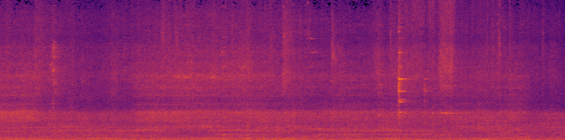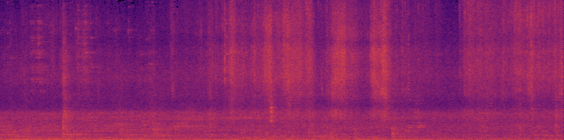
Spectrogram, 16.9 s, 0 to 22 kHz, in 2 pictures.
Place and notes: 南門市場, Changhua City - Walking in the market
Walking in the market
Changhua City, Changhua County, Taiwan, 19 January 2017, ~09:00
